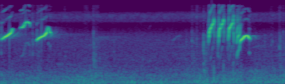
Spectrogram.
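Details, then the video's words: Calls of a female cinereous tit, used to bait other birds into answering: two rising, whistled high chirps, a pause, then a fast burst of four sharp notes ending in a falling slur. "Ampuh memancing bunyi gelatik batu betina ini"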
